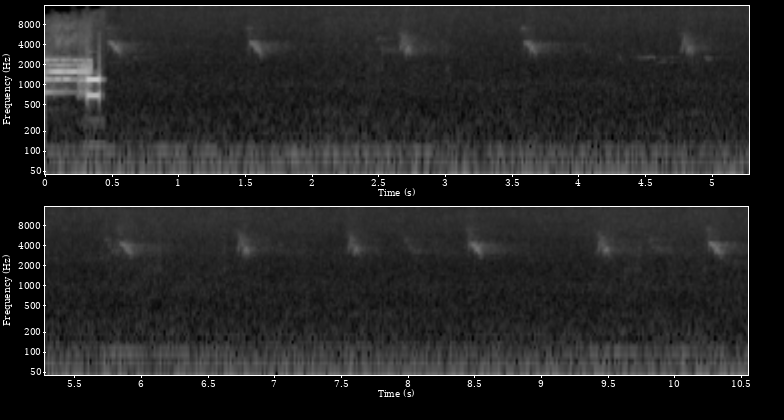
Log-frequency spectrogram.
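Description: Guitar music cuts off with a click about half a second in. After that, a bird chirps outside over a faint steady room hum: one short, high chirp about once a second.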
